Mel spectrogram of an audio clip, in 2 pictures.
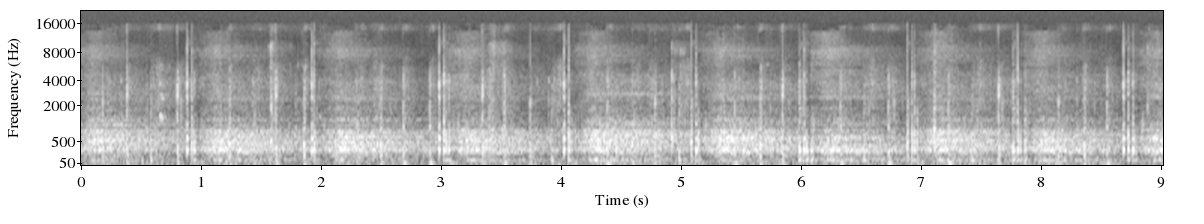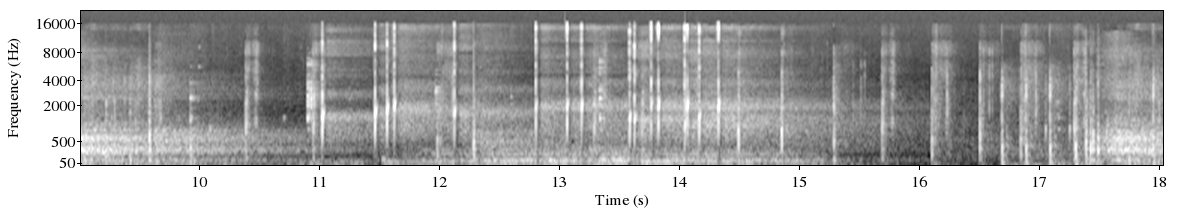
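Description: Stone blocks crack and break in quick knocks.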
